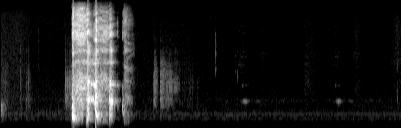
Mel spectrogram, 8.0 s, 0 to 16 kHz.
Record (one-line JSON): {"cough_length": "8.0 s", "cough_amplitude": 32768, "cough_signal_mean_std_ratio": 0.23, "survey_phase": "beta (2021-08-13 to 2022-03-07)", "age": "65+", "gender": "Male", "wearing_mask": "No", "symptom_runny_or_blocked_nose": true, "symptom_onset": "2 days", "smoker_status": "Never smoked", "respiratory_condition_asthma": false, "respiratory_condition_other": false, "recruitment_source": "Test and Trace", "submission_delay": "1 day", "covid_test_result": "Positive", "covid_test_method": "RT-qPCR", "covid_ct_value": 25.3, "covid_ct_gene": "ORF1ab gene", "covid_ct_mean": 26.1, "covid_viral_load": "2800 copies/ml", "covid_viral_load_category": "Minimal viral load (< 10K copies/ml)"}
